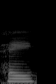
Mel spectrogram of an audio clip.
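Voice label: "pei" first tone, pinyin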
